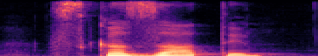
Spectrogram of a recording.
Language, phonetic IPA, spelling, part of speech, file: Ukrainian, [skɐˈzate], сказати, verb, Uk-сказати.ogg
- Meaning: to say, to tell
